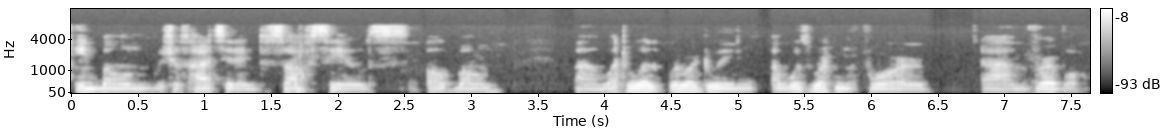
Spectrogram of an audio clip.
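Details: Adult Jamaican man with a family-inherited stutter (grandfather, father, siblings), who also reports talking fast and having a sore throat that day; stuttering.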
